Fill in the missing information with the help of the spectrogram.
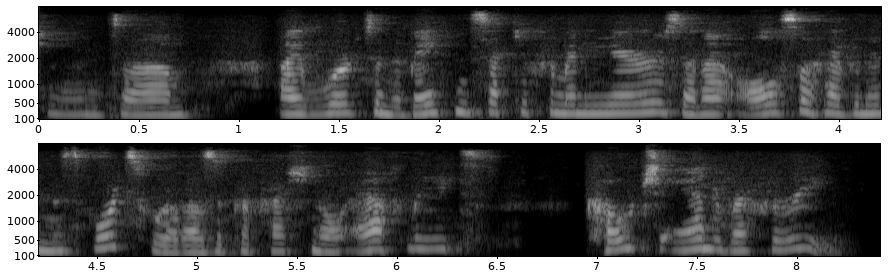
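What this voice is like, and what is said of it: American and Luxembourgish accent. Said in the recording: “through my accent, you can hear that I'm American and also Luxembourgish”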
